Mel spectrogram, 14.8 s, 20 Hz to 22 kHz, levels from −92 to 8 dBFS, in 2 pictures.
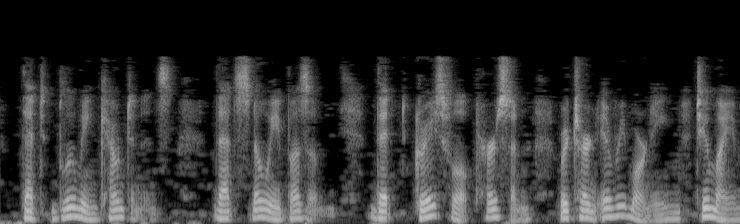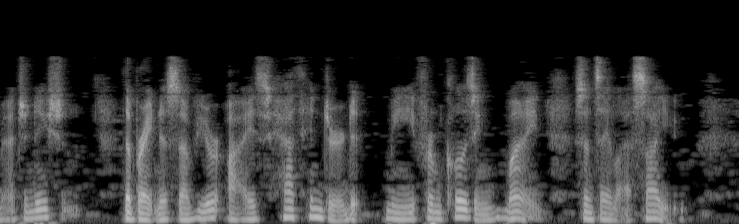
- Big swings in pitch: No, average, 4.5 semitones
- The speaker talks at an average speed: No, slow, 125 wpm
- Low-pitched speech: Yes, low, 120 Hz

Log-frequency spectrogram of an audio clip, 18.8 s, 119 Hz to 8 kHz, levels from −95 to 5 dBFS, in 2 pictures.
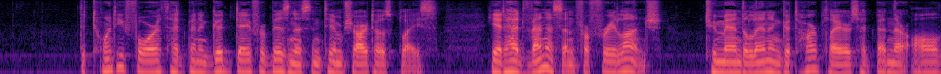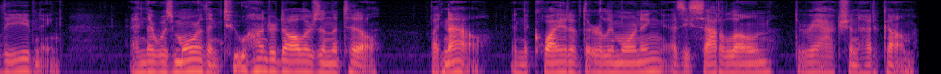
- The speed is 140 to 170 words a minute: No, average, 190 wpm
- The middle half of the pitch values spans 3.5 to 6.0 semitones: No, narrow, 2.6 semitones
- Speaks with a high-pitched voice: No, low, 120 Hz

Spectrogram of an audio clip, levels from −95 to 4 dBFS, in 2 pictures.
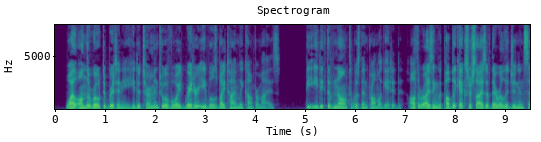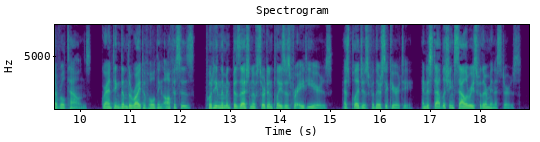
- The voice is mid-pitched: No, low, 130 Hz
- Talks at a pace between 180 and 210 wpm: Yes, average, 190 wpm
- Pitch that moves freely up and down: No, average, 3.9 semitones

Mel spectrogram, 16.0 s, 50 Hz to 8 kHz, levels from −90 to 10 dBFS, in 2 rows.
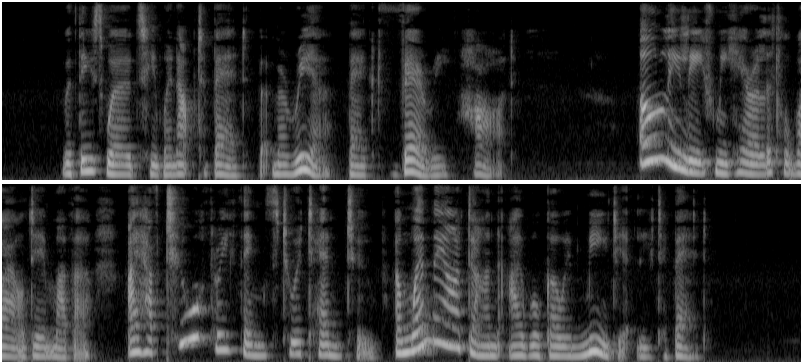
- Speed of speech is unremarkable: Yes, average, 160 wpm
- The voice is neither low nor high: Yes, medium, 165 Hz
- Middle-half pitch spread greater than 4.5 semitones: Yes, average, 5.3 semitones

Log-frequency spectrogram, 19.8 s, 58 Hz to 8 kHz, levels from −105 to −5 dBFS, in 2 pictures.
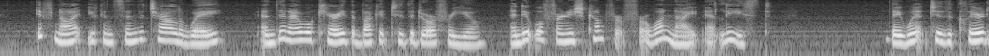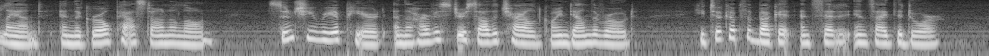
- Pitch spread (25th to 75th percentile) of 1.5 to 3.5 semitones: No, average, 3.9 semitones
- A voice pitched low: No, high, 195 Hz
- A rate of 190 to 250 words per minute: Yes, average, 200 wpm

